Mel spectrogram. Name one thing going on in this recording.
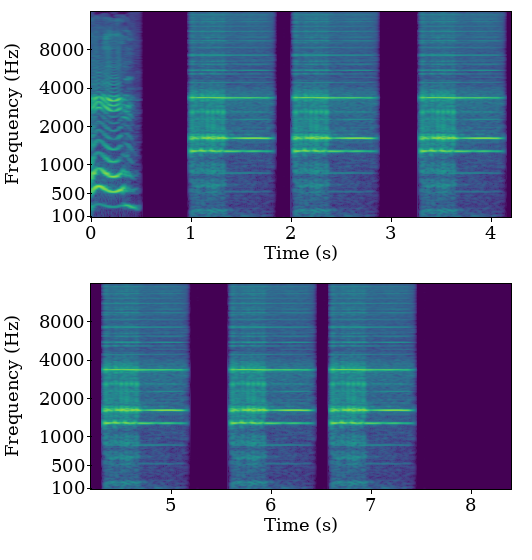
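A telephone rings in repeated bursts.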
